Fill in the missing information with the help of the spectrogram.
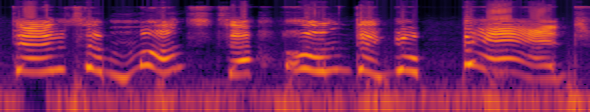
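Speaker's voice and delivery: high, fast squealing warning; Pig crying out. A narrator's reading. Pig warning Duck, high and fast in panic. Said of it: "cried Pig".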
